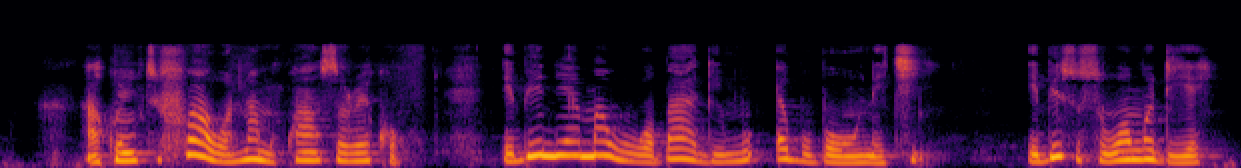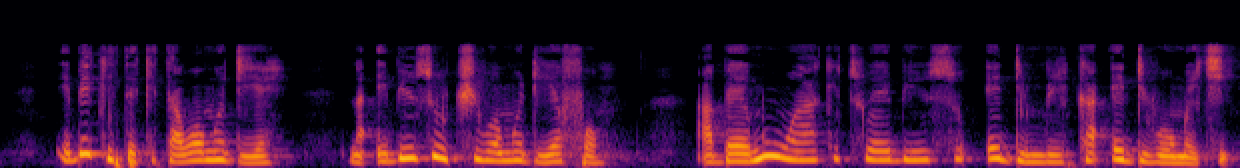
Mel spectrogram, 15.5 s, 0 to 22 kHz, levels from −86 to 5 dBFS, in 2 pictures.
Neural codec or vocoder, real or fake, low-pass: none; real; 7.2 kHz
